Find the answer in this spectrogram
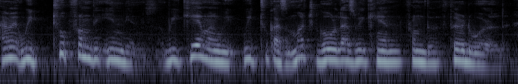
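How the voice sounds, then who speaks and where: Somewhat breathy and dark, mellow in tone, this man's fairly high voice holds a very even loudness at a moderate pace with hardly any pauses. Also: ordinary pitch variation. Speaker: pastor. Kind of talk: panel discussion. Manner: animated.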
